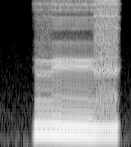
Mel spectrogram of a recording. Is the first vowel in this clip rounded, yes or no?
yes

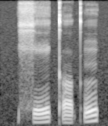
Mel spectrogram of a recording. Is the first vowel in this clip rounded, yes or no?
no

